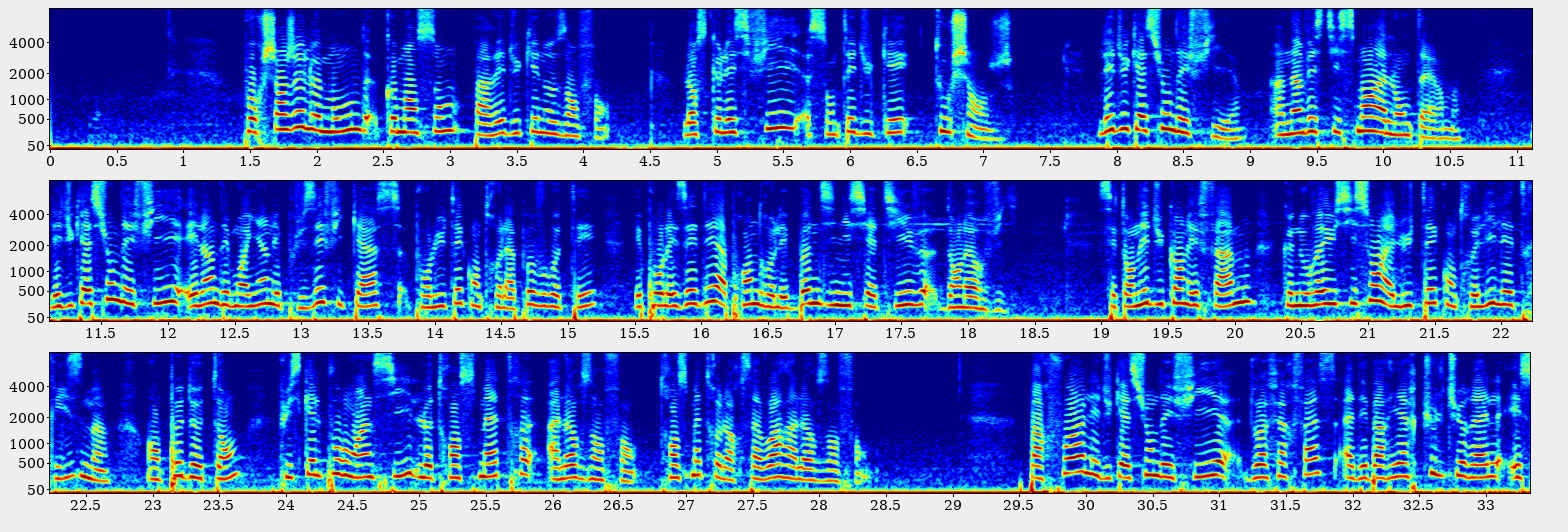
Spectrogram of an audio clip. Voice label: girl french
